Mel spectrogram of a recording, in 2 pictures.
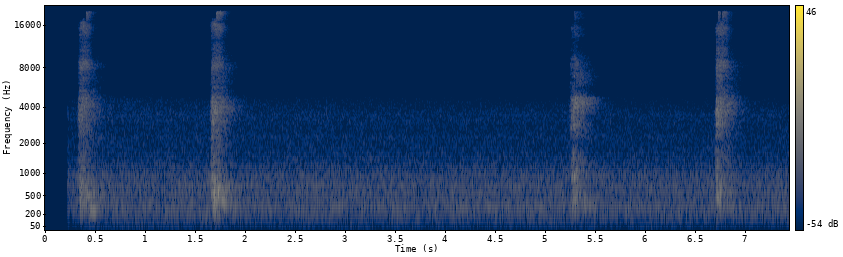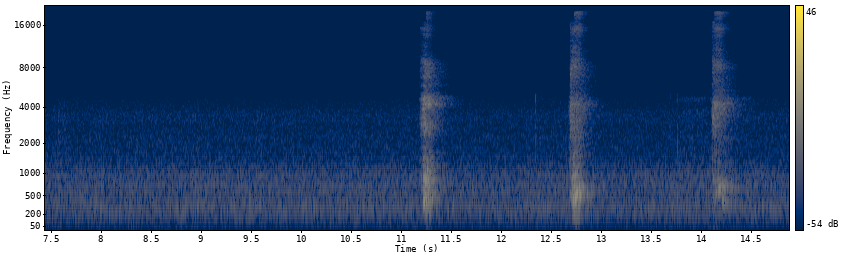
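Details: Seven short, sharp sneezes at irregular intervals over about fifteen seconds, with quiet room noise between; repeated sneezing in someone with allergies.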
